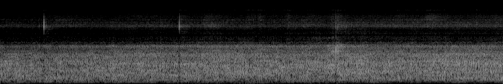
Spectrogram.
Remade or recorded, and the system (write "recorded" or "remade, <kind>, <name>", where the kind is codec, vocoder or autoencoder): remade, codec, SNAC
